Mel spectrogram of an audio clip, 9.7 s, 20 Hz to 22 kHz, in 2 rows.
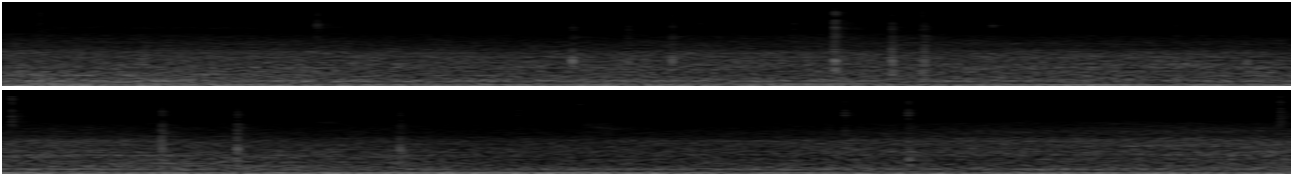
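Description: Scattered small clicks and taps of hands fitting the SATA cable and 2.5-inch drive holder inside an open laptop chassis, over a steady low hum.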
